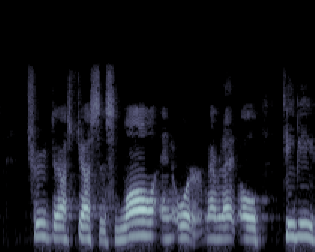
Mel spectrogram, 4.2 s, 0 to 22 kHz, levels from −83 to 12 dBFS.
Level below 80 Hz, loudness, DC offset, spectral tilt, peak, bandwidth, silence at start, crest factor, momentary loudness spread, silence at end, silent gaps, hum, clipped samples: -66 dBFS; -21 LUFS; under 0.1%; -7 dB/octave; -4 dBFS; 8.4 kHz; 0.4 s; 16 dB; 13 LU; 0 s; none; none; under 0.1%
